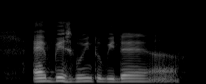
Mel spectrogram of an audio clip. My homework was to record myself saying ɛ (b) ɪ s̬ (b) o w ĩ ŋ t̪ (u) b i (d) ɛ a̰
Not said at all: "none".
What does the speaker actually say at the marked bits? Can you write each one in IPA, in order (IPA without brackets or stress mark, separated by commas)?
b, ɡ, u, d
